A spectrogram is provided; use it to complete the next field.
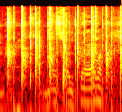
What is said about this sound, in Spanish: Pero aquí entrenos un aplauso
